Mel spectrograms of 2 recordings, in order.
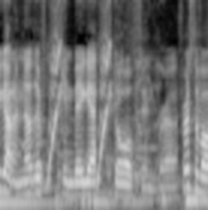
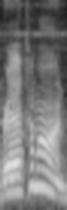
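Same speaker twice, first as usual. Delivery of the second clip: ordinary delivery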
